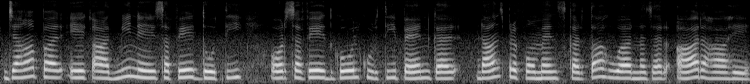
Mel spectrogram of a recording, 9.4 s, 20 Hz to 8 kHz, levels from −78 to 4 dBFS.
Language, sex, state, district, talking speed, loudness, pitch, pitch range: Hindi, female, Rajasthan, Jaipur, 130 wpm, -13 LUFS, 240 Hz, 225-255 Hz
